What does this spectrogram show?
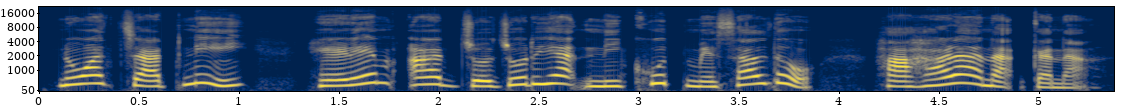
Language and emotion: Santali, happy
